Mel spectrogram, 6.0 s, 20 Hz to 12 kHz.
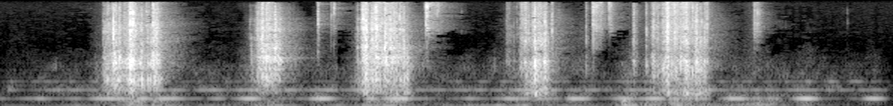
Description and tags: This is the sound of picking up coins from the till. Recorded with a Zoom H2.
